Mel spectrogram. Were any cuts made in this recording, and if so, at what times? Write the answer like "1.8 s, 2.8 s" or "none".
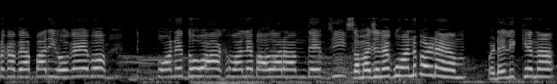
3.4 s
